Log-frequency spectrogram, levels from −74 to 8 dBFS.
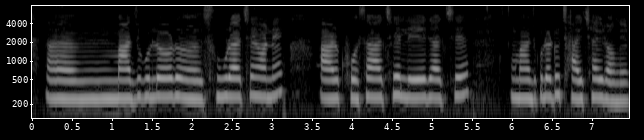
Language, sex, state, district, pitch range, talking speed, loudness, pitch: Bengali, female, West Bengal, Kolkata, 245-265 Hz, 155 wpm, -32 LUFS, 255 Hz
